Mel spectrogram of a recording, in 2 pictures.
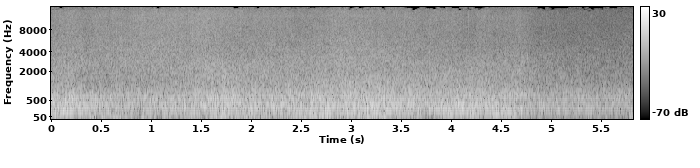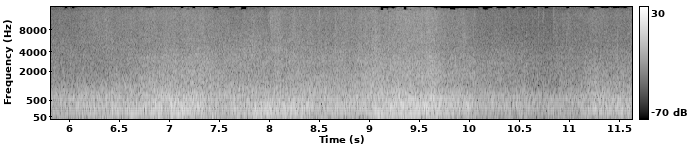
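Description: Water splashing and surging as a killer whale thrashes at the surface of a pool, with wind noise on the microphone; the splashing swells and fades a few times.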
